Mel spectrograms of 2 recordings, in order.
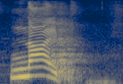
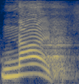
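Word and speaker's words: knife: देखिए के का उच्चारण हो रहा है? नहीं हो रहा है, अर्थात के को हम नहीं बोल रहे हैं, इसलिए के यहाँ मेरा पर होगा साइलेंट लेटर।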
